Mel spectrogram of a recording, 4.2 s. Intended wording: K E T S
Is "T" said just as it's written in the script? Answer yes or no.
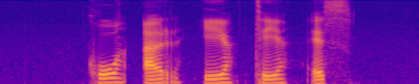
yes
